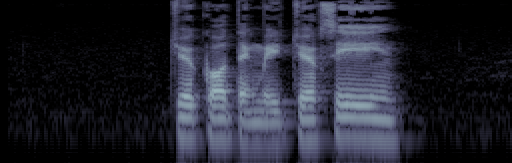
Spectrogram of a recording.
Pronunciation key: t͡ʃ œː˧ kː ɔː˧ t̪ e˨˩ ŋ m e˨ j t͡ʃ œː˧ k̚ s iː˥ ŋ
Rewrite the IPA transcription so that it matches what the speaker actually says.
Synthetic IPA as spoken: t͡ʃ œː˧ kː ɔː˧ t̪ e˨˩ ŋ m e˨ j t͡ʃ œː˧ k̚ s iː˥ n

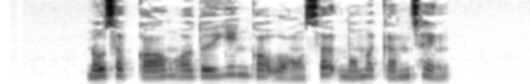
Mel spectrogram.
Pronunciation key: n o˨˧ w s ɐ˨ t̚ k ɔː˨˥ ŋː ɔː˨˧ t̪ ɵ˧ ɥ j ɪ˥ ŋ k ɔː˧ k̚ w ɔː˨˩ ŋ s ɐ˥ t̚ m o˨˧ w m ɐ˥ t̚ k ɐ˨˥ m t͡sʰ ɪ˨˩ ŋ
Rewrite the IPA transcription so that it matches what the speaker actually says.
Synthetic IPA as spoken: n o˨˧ w s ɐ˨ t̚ k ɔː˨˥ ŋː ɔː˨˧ t̪ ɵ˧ ɥ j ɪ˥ ŋ k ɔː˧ k̚ w ɔː˨˩ ŋ s ɐ˥ t̚ m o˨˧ w m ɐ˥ t̚ k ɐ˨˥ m t͡sʰ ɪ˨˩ ŋ

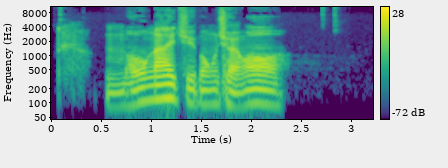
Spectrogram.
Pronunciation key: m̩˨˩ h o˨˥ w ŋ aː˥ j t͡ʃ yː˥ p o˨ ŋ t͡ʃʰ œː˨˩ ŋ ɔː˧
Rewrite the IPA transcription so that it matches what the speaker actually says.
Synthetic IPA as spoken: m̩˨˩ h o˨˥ w ŋ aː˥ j t͡ʃ yː˨ p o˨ ŋ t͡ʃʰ œː˨˩ ŋ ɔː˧

